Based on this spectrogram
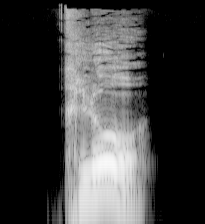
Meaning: toilet, loo (UK)
- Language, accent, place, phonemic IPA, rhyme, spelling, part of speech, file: German, Germany, Berlin, /kloː/, -oː, Klo, noun, De-Klo.ogg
